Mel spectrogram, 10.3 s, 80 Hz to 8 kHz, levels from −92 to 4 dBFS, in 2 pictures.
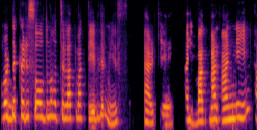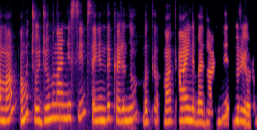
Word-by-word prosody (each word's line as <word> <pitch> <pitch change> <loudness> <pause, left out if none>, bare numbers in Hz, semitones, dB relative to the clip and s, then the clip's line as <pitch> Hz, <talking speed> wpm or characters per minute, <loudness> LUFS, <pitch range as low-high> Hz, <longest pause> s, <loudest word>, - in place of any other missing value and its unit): Orada 310 +3 +4
karısı 310 -1 +2
olduğunu 300 +1 +2
hatırlatmak 275 -1 0
diyebilir 135 +6 0
miyiz 220 +5 -7 0.3
erkeğe? 185 -4 -1 0.2
Hani, 230 -6 -1
bak 225 +2 +5
ben 255 0 +5
anneyim 270 - +3 0.2
tamam 245 - 0
ama 255 +11 0
çocuğumun 245 +4 0
annesiyim, 285 +4 -3
senin 240 +1 -1
de 275 -1 -1
karınım, 240 +3 -2
bakı 220 +1 -7
bak 220 +1 -2
aynı 235 -2 +3
bedende 205 +5 -3
duruyorum. 220 -5 0
245 Hz, 135 wpm, -22 LUFS, 220-280 Hz, 0.3 s, bak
